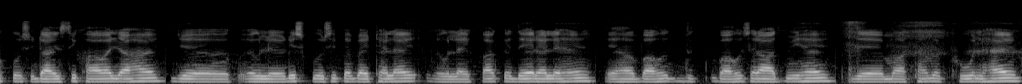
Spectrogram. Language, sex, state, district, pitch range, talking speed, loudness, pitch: Magahi, male, Bihar, Jahanabad, 130-140 Hz, 170 wpm, -24 LUFS, 135 Hz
